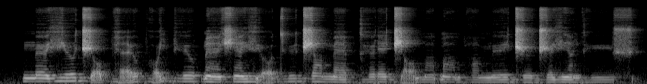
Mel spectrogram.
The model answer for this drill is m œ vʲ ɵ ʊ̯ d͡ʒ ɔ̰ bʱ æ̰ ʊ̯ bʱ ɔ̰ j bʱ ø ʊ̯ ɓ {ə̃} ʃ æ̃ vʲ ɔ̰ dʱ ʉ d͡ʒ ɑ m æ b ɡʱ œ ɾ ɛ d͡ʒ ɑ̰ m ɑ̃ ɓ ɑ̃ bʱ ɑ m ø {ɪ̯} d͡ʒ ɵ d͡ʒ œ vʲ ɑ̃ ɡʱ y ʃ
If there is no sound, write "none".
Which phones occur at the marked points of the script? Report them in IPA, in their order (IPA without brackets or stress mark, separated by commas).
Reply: æ̃, ɪ̯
